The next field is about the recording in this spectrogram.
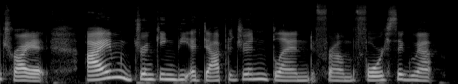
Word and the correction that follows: Four Sigmatic: Fuck. I didn't pronounce that correctly. I'm drinking the adaptogen blend from Four Sigmatic.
